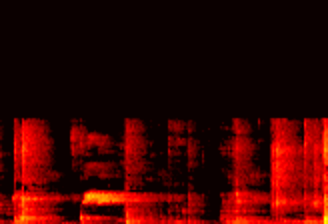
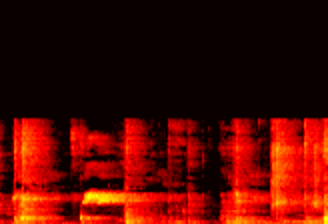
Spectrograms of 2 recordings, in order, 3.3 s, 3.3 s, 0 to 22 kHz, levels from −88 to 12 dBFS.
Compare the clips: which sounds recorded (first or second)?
first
